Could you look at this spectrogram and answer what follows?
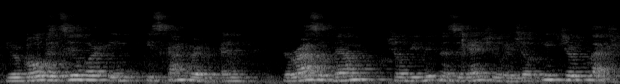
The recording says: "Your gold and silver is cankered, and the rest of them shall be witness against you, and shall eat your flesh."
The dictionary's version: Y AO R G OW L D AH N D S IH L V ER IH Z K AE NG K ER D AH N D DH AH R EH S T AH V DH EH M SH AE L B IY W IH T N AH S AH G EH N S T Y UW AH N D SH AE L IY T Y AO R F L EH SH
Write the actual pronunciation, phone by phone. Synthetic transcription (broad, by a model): Y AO R G OW L D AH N S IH L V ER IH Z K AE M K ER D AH N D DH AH R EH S AH V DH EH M SH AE L B IY W IH T N AH S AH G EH N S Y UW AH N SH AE L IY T Y AO R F L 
